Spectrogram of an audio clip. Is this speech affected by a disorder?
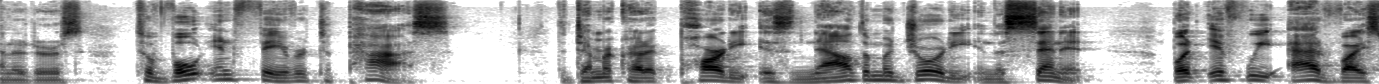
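No.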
